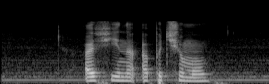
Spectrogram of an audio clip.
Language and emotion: Russian, neutral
